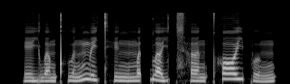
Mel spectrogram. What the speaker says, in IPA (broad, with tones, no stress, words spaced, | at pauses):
e˨jwɐ˨m kʷʰɐ˨˥nme˧jt̪ʰɪ˨ŋ mɐ˨˥t̚wɐ˨˥j t͡sʰɐ˨n pʰɔː˥jpʊ˨˧ŋ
